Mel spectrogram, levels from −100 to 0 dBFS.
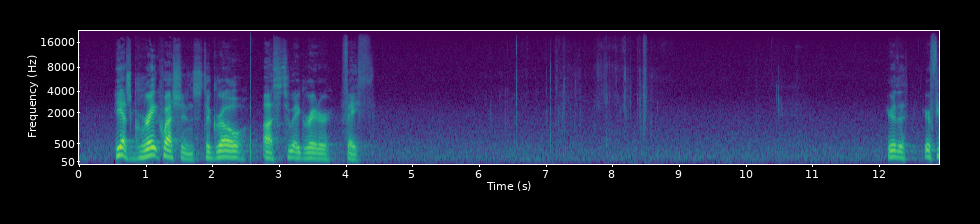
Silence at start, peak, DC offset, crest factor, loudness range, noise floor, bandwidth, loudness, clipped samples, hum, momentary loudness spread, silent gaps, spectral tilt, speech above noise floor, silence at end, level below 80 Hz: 0.55 s; -6 dBFS; under 0.1%; 24 dB; 18 LU; -63 dBFS; 17 kHz; -26 LUFS; under 0.1%; none; 14 LU; none; -6 dB/octave; 38 dB; 0 s; -76 dBFS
